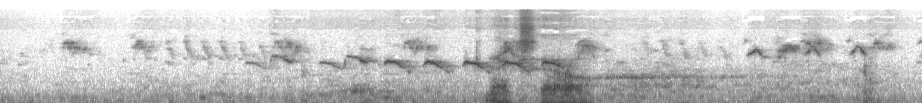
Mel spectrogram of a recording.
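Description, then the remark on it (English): Birds chirp and twitter steadily outdoors, heard through open windows, a lively chorus of repeated tweets, with a brief louder rustle midway through the quiet background. “I have the windows open today. You can hear the birds.”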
